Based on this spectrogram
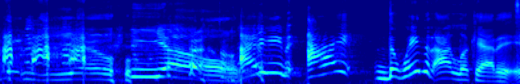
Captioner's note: laughter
